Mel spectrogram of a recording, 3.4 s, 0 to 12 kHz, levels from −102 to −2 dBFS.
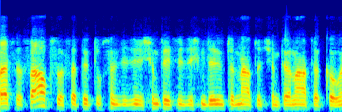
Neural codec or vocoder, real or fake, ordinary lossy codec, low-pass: codec, 16 kHz, 2 kbps, FunCodec, trained on Chinese and English, 25 frames a second; fake; AAC, 32 kbps; 7.2 kHz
